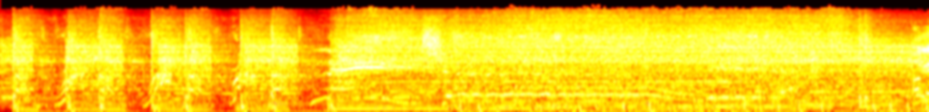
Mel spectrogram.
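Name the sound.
rock song played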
